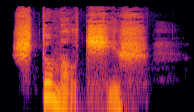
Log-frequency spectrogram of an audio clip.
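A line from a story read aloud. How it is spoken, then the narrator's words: Quiet, almost calm. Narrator (Russian): Бавари сказала это тихо, почти спокойно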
